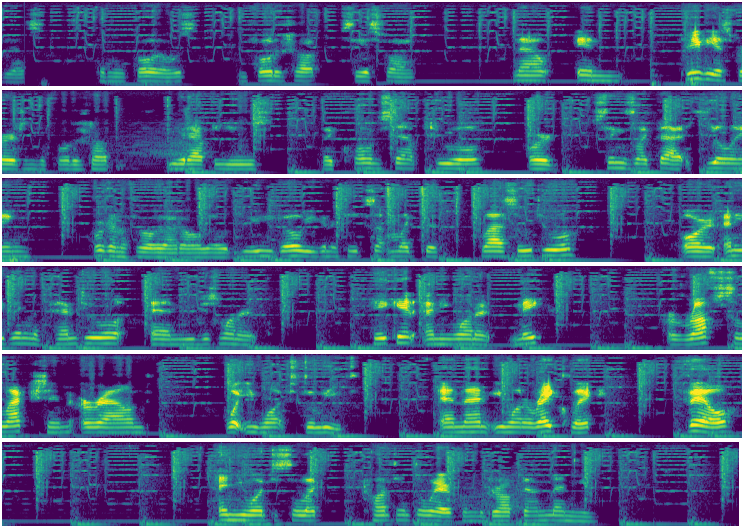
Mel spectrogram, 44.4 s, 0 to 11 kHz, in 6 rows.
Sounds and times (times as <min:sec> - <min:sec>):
Speech: 0:00.0 - 0:00.4, 0:01.0 - 0:04.2, 0:05.1 - 0:06.2, 0:06.8 - 0:15.1, 0:15.7 - 0:20.6, 0:21.6 - 0:24.8, 0:25.9 - 0:27.6, 0:28.8 - 0:31.1, 0:31.8 - 0:33.2, 0:34.0 - 0:35.7, 0:36.4 - 0:37.0, 0:39.2 - 0:43.0
Music: 0:00.0 - 0:44.3.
